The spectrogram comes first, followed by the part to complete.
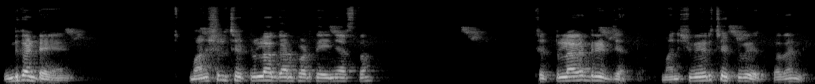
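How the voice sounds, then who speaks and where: A man preaching a sermon at a church meeting, animated and scolding with humor and rhetorical questions. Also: fairly high pitch, moderate pace, long pauses, rough recording. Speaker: pastor.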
